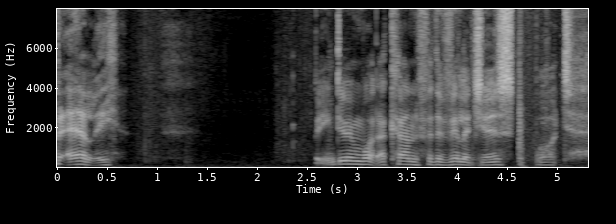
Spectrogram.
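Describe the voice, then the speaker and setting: A man does a put-on character voice that is raspy and fairly high. He speaks fairly slowly, with long, frequent pauses. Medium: video game.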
